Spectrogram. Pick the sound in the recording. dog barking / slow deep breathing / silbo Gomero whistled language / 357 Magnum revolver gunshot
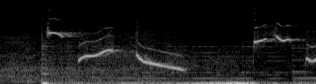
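silbo Gomero whistled language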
